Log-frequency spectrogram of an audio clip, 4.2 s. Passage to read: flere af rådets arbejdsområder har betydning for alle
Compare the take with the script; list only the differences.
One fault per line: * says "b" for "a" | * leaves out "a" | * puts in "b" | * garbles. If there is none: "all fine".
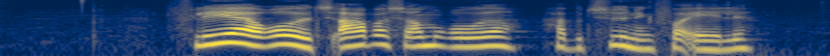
all fine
